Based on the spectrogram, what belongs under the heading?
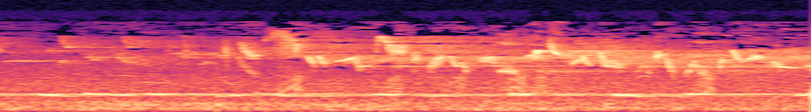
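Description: Birds chirping and twittering in many short, quick calls that grow busier after about two seconds, over a steady wavering drone.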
